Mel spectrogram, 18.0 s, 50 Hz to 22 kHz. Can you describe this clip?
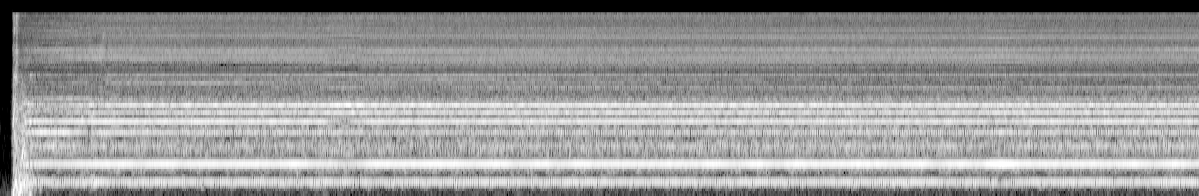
(CAUTION: Adjust volume before playing this sound!)
A separate sound clip from "Dumpster_Press_2" mostly rendered as the end when the machine is starting up and begins to crush the garbage.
